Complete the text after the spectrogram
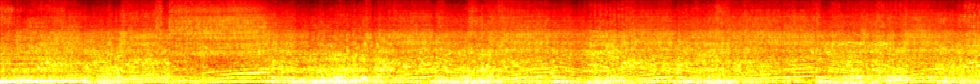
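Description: A large crowd cheers in the distance.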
